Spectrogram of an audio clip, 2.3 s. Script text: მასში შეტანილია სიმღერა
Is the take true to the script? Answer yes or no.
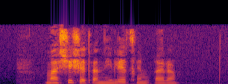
yes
